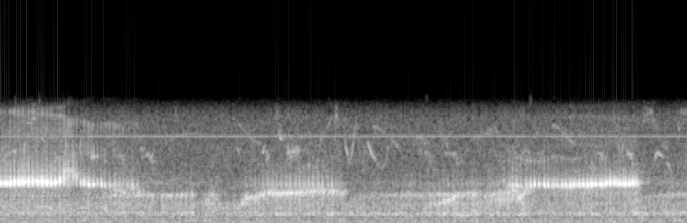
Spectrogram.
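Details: Chorus of frogs, continuous pulsed croaking in long overlapping trains that swell and fade, several callers at once, no other sounds.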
